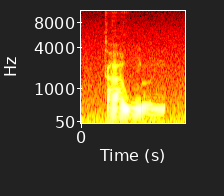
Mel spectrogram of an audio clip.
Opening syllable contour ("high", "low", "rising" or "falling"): low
